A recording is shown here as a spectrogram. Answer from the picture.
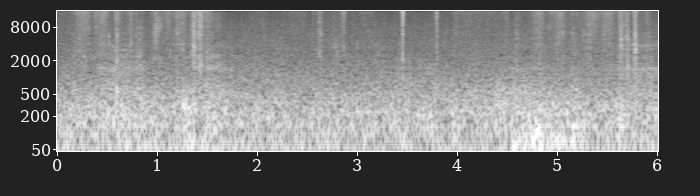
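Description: Near silence, with faint rustling and a few small clicks from a metal crochet hook working white yarn into single crochet stitches.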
